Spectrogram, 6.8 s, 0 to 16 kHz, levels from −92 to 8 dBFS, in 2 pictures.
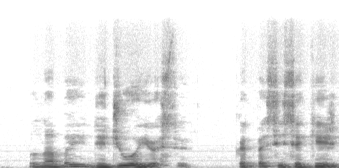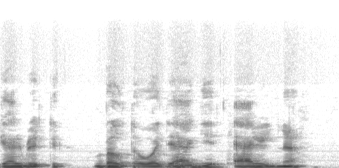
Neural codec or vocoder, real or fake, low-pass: none; real; 14.4 kHz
